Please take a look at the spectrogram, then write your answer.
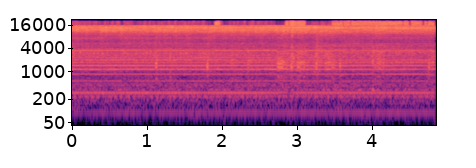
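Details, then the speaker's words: Cummins-swapped squarebody Chevy diesel truck after installing dual plastic fuel tanks with one filler neck: steady, even electric lift pump hum at fixed pitch, no surging, sounds like it's pulling fuel, priming normally. "yep sure sounds like it's pulling fuel"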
